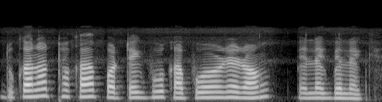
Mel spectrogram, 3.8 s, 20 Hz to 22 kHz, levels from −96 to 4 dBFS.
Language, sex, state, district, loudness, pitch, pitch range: Assamese, female, Assam, Sonitpur, -19 LUFS, 210 Hz, 195-235 Hz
